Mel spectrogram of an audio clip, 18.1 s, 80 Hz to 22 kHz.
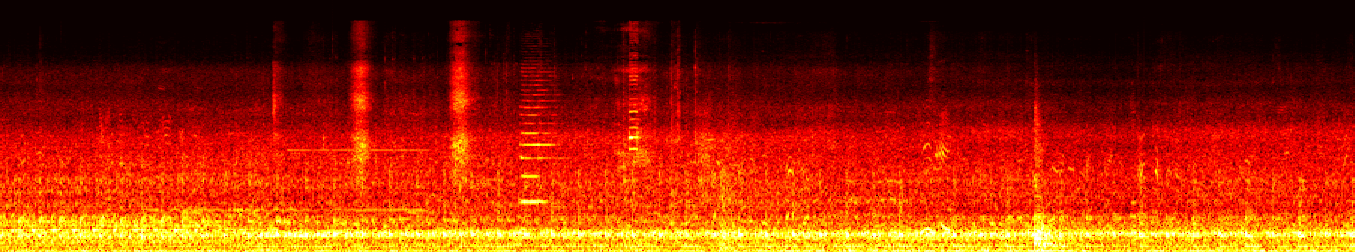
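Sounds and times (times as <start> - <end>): diesel engines droning: 0.0 - 18.0.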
